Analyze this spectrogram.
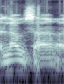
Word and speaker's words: Alausa: Babangida Kalto, whom the press center in Alausa, in Ikeja, or Alausa as it is properly pronounced, in Ikeja, was named after.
